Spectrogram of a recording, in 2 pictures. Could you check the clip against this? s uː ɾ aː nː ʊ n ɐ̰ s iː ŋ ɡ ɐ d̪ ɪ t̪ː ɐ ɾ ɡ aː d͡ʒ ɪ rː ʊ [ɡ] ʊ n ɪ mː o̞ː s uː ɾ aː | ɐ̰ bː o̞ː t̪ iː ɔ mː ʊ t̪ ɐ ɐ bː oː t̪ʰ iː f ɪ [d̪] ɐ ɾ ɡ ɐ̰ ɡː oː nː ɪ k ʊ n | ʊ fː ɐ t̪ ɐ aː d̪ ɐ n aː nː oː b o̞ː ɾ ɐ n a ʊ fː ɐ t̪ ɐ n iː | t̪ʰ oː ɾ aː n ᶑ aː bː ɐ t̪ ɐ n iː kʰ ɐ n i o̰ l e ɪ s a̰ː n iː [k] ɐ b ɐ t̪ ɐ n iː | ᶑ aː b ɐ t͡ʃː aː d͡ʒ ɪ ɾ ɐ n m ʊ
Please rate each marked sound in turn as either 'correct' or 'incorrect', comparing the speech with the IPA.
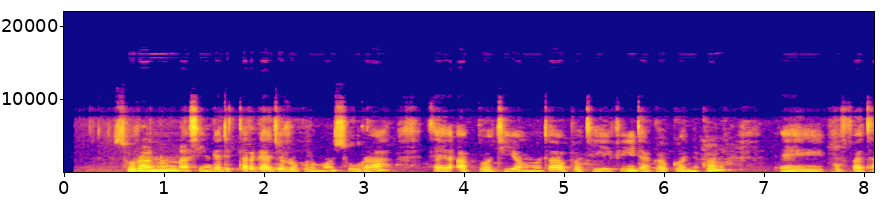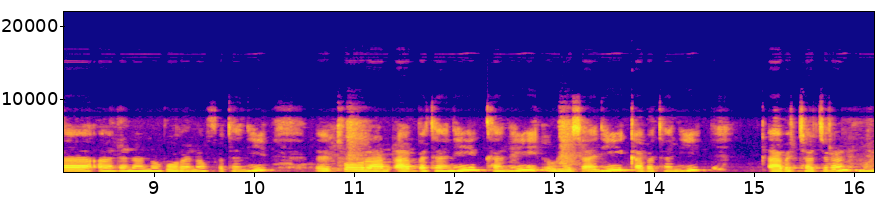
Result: incorrect, correct, incorrect

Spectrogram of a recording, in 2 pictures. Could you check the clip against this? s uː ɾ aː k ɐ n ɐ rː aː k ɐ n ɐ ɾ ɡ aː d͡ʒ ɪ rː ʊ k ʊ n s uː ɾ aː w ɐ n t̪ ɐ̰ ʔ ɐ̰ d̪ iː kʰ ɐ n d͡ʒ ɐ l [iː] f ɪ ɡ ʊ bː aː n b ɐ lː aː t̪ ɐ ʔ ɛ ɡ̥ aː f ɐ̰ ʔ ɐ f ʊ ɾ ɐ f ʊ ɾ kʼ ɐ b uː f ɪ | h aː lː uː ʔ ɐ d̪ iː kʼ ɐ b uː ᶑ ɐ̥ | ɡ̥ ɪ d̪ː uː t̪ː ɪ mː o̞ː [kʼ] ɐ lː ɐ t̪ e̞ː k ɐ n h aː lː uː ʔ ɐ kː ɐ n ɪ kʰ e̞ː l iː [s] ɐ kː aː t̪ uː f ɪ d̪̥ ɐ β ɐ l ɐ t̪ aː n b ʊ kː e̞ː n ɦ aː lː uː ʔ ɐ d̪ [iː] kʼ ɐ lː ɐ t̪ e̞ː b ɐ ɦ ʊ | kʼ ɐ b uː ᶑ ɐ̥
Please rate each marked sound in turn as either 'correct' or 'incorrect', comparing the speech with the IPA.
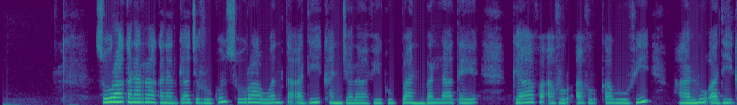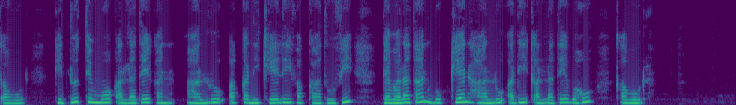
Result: incorrect, correct, incorrect, correct

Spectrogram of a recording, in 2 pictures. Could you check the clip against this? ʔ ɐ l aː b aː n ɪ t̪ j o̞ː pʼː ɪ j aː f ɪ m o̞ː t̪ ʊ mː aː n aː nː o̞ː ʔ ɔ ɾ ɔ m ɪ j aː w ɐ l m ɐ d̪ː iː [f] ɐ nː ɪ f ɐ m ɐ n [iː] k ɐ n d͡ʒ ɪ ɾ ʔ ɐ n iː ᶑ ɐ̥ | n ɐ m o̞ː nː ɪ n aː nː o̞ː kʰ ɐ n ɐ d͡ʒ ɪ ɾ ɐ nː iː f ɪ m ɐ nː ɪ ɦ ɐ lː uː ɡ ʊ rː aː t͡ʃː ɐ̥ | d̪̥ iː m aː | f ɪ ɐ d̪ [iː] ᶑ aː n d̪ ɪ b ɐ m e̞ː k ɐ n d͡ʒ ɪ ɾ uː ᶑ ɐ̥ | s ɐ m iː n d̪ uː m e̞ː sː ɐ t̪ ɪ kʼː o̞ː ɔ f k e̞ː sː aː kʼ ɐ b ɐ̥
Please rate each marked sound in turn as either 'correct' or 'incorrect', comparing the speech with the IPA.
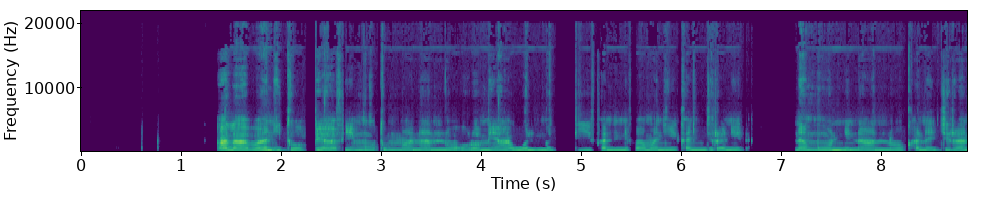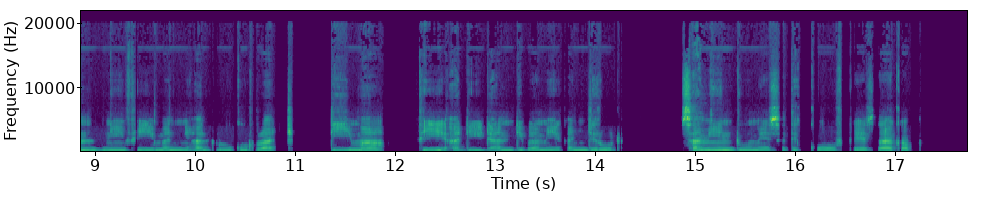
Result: correct, correct, correct

